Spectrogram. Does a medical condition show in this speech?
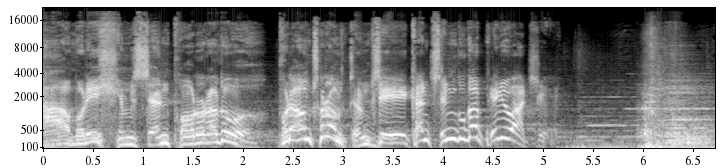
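No.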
